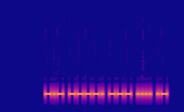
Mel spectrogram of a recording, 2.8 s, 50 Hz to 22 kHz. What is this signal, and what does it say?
Morse code, heard as a keyed tone, about 40 wpm, 700 Hz. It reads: K9OHA
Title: USA Call Signs - 5 Characters - Repeated 3x - 40wpm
